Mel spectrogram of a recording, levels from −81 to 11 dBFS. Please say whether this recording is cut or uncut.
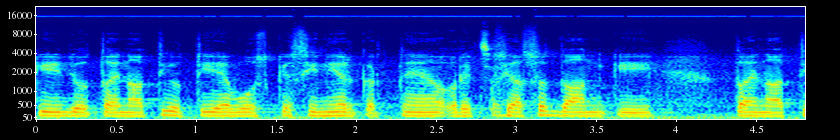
uncut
